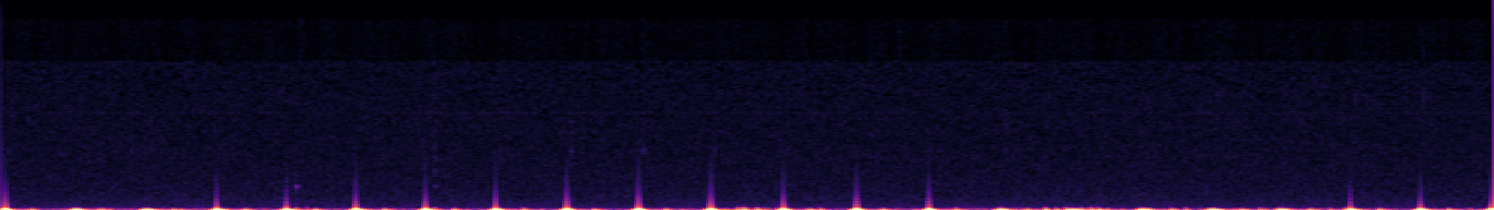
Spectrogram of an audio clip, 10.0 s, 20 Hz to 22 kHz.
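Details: Own heart recorded with an earbud mic and a glass after exercise: regular, fast low heartbeat thumps at about 128 beats a minute, normal heart sounds.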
